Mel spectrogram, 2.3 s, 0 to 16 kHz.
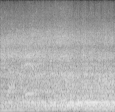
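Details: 2019 Roush Stage 3 Mustang, first start after blown engine rebuild, with aggressive cams: loud, slightly choppy idle holding steady by itself without throttle; normal idle.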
